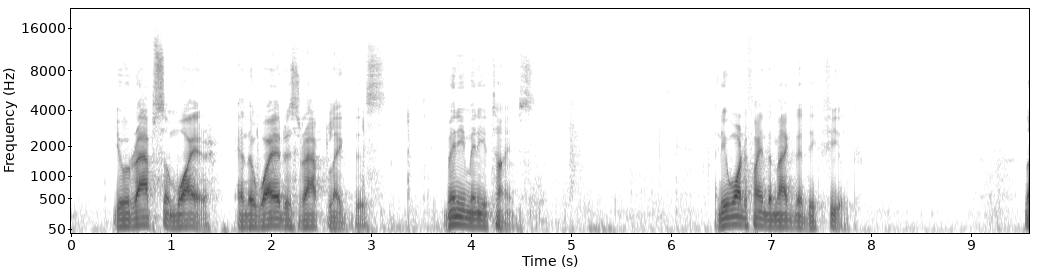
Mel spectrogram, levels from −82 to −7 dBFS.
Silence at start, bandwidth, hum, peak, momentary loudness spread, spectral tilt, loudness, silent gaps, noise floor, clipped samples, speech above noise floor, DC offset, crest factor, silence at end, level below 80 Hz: 0.4 s; 16.5 kHz; none; -18 dBFS; 16 LU; -6 dB/octave; -37 LUFS; none; -74 dBFS; under 0.1%; 38 dB; under 0.1%; 22 dB; 0 s; -54 dBFS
